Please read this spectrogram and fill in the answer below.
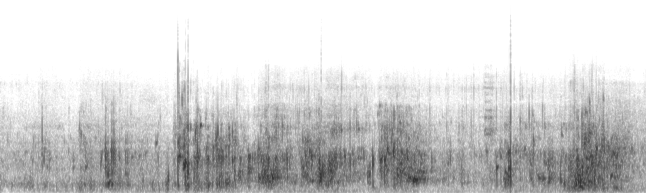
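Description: Muffled underwater gurgling and sloshing of water in irregular surges, with a couple of sharp clicks.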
